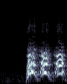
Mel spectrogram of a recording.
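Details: A Great Dane and a Rottweiler, two angry dogs, give three quick, loud, harsh barks in a row, evenly spaced within about a second.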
